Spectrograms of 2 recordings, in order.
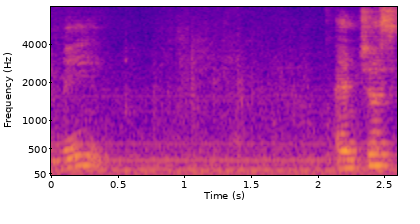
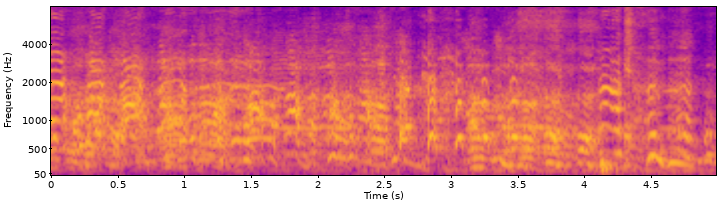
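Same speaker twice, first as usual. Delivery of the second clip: long loud high laughter; real laughter at himself; 12 semitones higher, 7 dB louder than usual. Real, not acted. Laughs at own story.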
